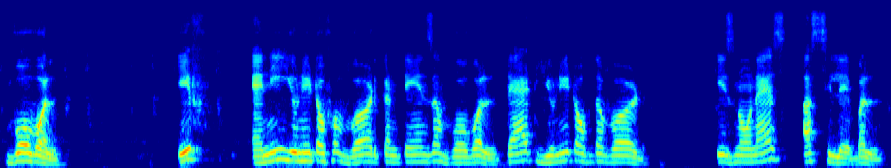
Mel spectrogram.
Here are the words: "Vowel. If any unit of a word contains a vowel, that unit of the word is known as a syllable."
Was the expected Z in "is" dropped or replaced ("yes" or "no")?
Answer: no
